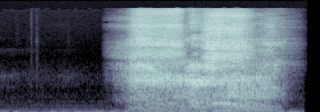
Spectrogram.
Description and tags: Large Angry Cats
My friend and I made cat noises and layered them on top of one another. This was for a sound design project.
Cat, Cats, Hiss, Hissing, Monster, Monsters, Vocal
